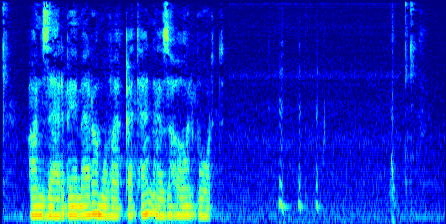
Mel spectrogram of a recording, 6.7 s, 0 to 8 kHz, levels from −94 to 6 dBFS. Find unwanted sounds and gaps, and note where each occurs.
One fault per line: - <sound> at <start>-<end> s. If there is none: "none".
- laugh at 4.0-4.9 s
- whoosh at 5.8-6.0 s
